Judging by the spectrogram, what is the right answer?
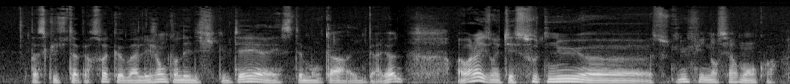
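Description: A man with a fairly low pitch and ordinary pitch variation speaks at a fairly quick pace against noticeable background noise. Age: 20s. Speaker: personal finance podcaster. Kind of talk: solo monologue. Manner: halting, many fillers.

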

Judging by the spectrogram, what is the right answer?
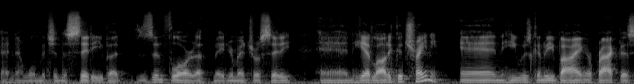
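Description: Very deep and low, a man's voice carries an American accent and fairly even intonation. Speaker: co-host, dental transition advisor. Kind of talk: casual chat. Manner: laid-back.

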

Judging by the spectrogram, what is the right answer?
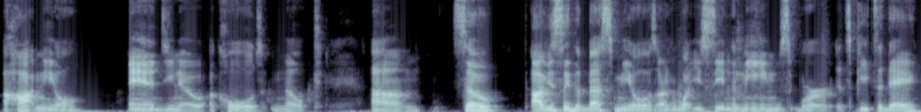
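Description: Speaking at a fairly slow pace on a very clean recording with a silent background, a man with a plain, everyday voice uses a medium pitch and ordinary pitch variation. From US, northeast Oklahoma near Missouri line. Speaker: podcast co-host. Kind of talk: casual chat.

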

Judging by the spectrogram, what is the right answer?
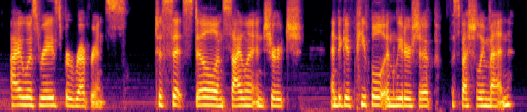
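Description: Music plays behind a woman speaking at a moderate pace and medium pitch, her intonation monotone and flat. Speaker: therapist and author. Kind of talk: reading aloud.

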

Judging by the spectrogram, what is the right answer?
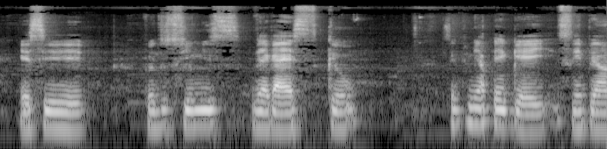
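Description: A man's medium-pitched voice at a fairly slow pace. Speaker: podcast host. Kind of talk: solo nostalgic monologue.

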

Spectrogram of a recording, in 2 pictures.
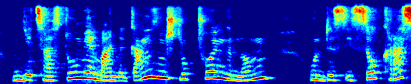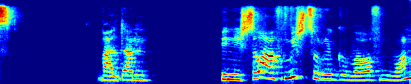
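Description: Somewhat breathy and fairly high-pitched, a woman talks at a moderate pace with lively intonation. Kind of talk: casual chat. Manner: gentle; halting, gets stuck on words.

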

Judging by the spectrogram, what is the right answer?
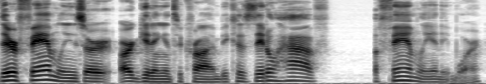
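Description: Captured in a very clean recording with a silent background, a man with a Californian accent speaks at a medium pitch. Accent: Californian American. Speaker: podcast host. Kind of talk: solo monologue, casual journal-style. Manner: rambling, filler-heavy.

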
